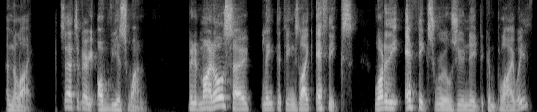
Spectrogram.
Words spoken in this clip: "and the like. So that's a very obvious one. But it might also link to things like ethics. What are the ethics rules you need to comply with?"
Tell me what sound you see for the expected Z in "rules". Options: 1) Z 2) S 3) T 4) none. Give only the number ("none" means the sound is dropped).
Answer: 1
